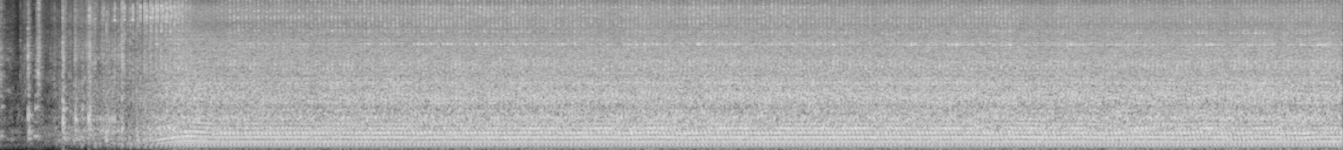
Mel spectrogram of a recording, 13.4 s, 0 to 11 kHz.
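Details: Yard Machines mower with newer Briggs engine after carburetor refitted, old gas emptied, starter recoil spring and rope repaired: catches after 2–3 pulls, settles into steady, even drone, no misses; running properly.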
